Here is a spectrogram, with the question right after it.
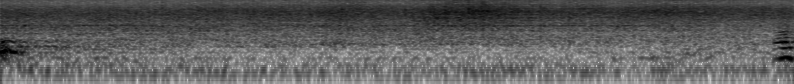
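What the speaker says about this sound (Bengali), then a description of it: "আমি ভালো করে পেঁয়াজটা কষিয়ে নেব" Paste of boiled onion fries in oil in a pan while a fish curry is cooked, producing a steady, close, bright sizzle and hiss that stays even throughout, with no talking.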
